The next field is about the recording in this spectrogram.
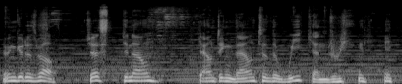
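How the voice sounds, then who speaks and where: A native Flemish speaker streams with game music in the background, chatting sociably with viewers, greeting them by name and laughing often. His mellow voice sits fairly high and moves at a normal speed.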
